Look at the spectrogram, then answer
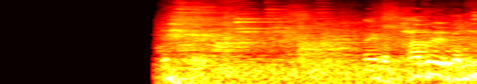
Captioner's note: laughing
